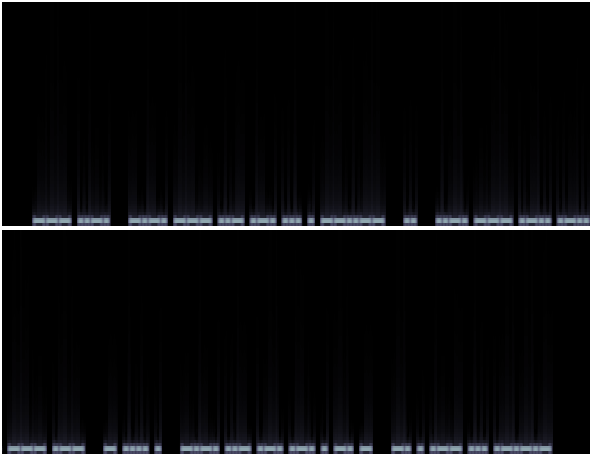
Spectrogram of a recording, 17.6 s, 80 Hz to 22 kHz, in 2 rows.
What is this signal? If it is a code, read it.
Morse code, heard as a keyed tone, about 25 wpm, 700 Hz. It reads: OF COURSE, I FOLLOW THE CURRENT NEWS.
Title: Sentences from Top 1000 Words - Review Part 4 - 25wpm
